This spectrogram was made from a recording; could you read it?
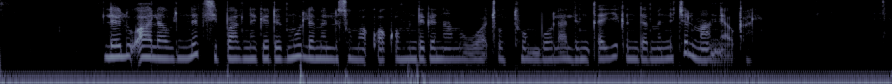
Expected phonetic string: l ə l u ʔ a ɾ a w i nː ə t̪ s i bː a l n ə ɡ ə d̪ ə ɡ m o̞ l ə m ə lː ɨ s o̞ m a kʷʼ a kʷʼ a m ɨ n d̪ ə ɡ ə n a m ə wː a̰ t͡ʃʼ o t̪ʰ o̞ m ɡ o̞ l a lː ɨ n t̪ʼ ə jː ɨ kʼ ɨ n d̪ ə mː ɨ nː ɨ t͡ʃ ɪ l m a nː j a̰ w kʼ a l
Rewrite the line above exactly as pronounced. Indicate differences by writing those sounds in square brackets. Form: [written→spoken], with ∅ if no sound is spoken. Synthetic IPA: l ə l u ʔ a [ɾ→l] a w i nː ə t̪ s i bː a l n ə ɡ ə d̪ ə ɡ m o̞ l ə m ə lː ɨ s o̞ m a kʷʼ a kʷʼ a m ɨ n d̪ ə ɡ ə n a m ə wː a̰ t͡ʃʼ o t̪ʰ o̞ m [ɡ→b] o̞ l a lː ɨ n t̪ʼ ə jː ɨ kʼ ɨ n d̪ ə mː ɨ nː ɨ t͡ʃ ɪ l m a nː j a̰ w kʼ a l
